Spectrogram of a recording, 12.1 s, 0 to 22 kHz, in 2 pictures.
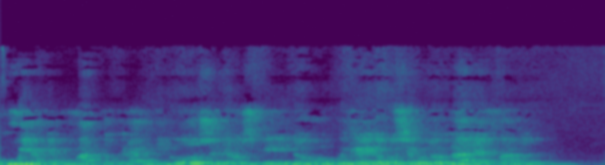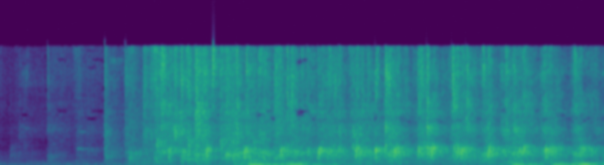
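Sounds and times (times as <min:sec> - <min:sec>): man's voice: 0:00.0 - 0:05.6, 0:08.4 - 0:09.6, 0:11.0 - 0:12.0
audience applauding: 0:06.5 - 0:12.0.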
